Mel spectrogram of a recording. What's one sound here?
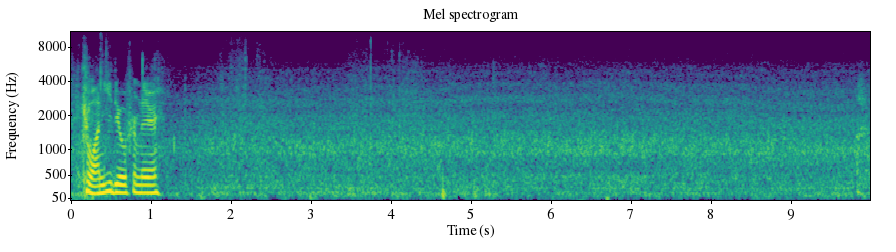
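Dry leaves rustle as hands dig through them.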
